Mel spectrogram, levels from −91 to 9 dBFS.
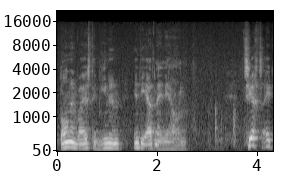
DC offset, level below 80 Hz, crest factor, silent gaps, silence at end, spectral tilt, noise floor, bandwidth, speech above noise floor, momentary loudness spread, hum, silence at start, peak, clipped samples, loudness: under 0.1%; -64 dBFS; 16 dB; none; 0 s; -6 dB/octave; -42 dBFS; 14.5 kHz; 26 dB; 15 LU; none; 0.05 s; 0 dBFS; under 0.1%; -17 LUFS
